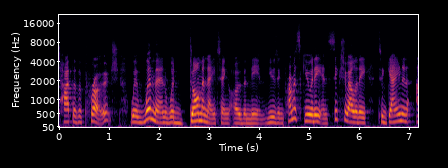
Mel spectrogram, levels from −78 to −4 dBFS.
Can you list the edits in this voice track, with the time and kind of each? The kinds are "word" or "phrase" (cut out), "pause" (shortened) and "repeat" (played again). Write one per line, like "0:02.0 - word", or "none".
none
